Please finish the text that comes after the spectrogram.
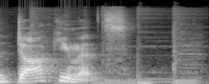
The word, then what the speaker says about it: documents: so where are the documents right here we have a stress on where and a stress on the first syllable in the word documents so where are the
